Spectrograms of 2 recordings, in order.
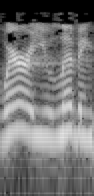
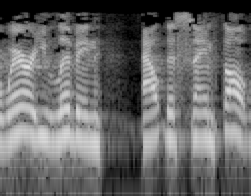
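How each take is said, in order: First: "Where" hit first and hardest, the phrase falling; pointed question with weight on "Where"; stress on WHERE. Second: "are" leaned on, the rest even; questioning with weight on "are"; stress on ARE. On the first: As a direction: punch "Where" in "Where are you living?". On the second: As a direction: press on the word "are" in "Where are you living out this same thought". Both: Shown as a demonstration.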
